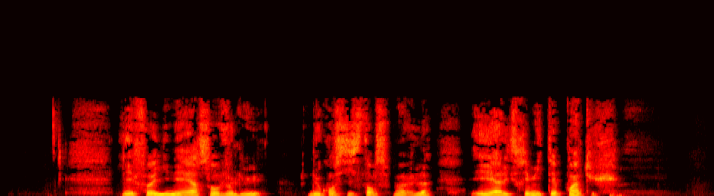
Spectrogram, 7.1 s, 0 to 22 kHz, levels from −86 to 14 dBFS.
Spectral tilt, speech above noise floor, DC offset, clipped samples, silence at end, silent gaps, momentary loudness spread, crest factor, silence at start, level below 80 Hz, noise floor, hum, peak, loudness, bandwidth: -5 dB/octave; 48 dB; under 0.1%; under 0.1%; 0.95 s; none; 20 LU; 20 dB; 0.7 s; -52 dBFS; -70 dBFS; none; -4 dBFS; -23 LUFS; 11.5 kHz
